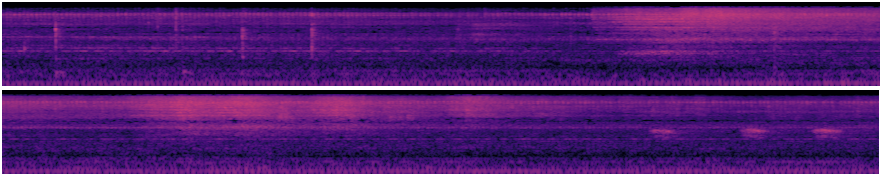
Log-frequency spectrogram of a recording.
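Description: Maida dosa batter poured onto a hot pan hisses and sizzles, a steady frying crackle that swells louder partway through and then settles, with faint clicks near the end.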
